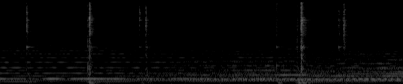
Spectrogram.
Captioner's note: light fixture clicking; electricity buzzing; light fixture clicking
